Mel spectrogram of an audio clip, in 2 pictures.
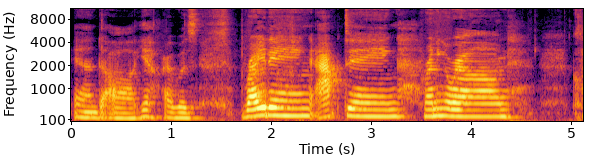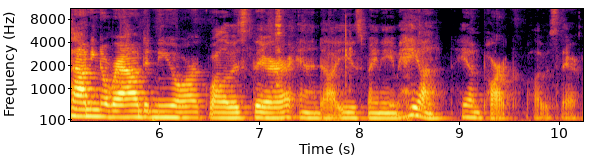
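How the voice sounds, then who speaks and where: A woman's voice: fairly low pitch, moderate pace. A woman in her thirties from South Korea, a native Korean speaker, chatting reflectively as a podcast guest. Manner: reflective, animated, sprinkles in Korean words. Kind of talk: casual podcast chat.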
